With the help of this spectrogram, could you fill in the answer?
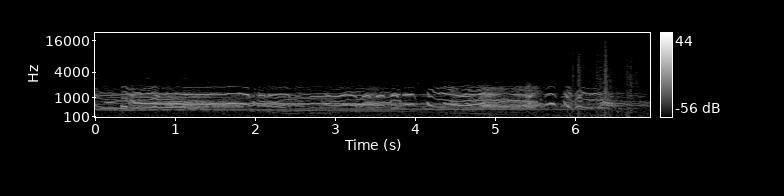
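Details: Several gray wolves in Yellowstone howl together after attacking a coyote, in long, overlapping, wavering tones that rise and fall.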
